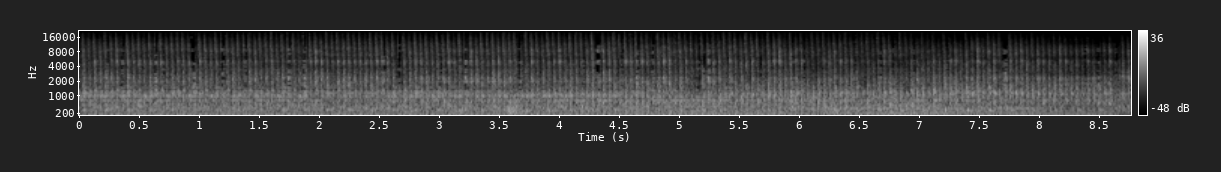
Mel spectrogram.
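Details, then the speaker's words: Caterpillar 922B loader diesel that sat over a year, cold-started after about 20 seconds of glow plugs: even, steady idle clatter with a regular beat and no misses or knocks; running healthy. "all right there's about 20 seconds of glow plugs let's give her a go contact this thing runs excellent"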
